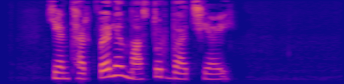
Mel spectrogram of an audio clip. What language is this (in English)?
Armenian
